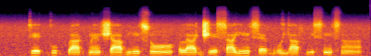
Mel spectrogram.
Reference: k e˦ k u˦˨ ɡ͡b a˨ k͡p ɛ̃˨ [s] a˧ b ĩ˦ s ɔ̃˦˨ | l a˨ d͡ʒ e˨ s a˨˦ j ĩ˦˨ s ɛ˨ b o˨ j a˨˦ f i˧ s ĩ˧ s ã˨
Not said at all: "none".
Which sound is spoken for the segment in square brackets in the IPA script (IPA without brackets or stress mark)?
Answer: ʃ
